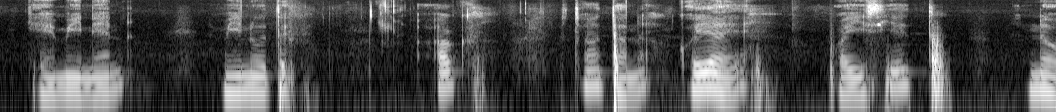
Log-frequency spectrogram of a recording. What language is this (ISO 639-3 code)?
kln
